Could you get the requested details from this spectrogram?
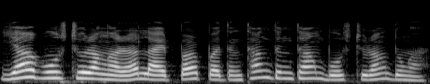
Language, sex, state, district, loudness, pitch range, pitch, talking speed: Garo, female, Meghalaya, West Garo Hills, -15 LUFS, 215-280 Hz, 245 Hz, 125 wpm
